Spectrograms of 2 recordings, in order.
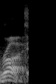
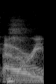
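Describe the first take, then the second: First: The word ends with a 'rye' sound. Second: The word ends with an 'ee' sound. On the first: The speaker calls it right. "It's clearly awry" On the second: The speaker calls it wrong. "I always say Auri for some reason"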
